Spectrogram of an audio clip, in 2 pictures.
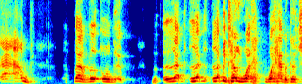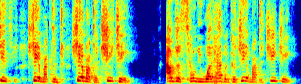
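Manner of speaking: halting, stammering speech with repeated words. Retelling a reality show moment, imitating a nervous stutter. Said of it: "She immediately starts stuttering".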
